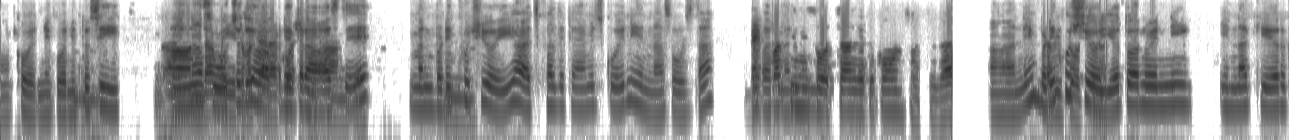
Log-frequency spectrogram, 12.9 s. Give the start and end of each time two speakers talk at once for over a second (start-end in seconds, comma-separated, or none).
1.9-3.6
